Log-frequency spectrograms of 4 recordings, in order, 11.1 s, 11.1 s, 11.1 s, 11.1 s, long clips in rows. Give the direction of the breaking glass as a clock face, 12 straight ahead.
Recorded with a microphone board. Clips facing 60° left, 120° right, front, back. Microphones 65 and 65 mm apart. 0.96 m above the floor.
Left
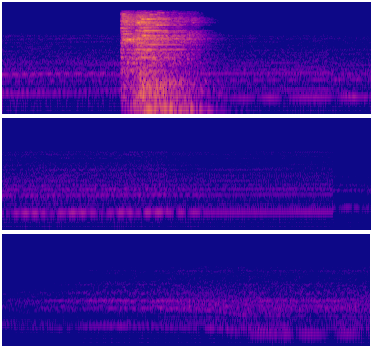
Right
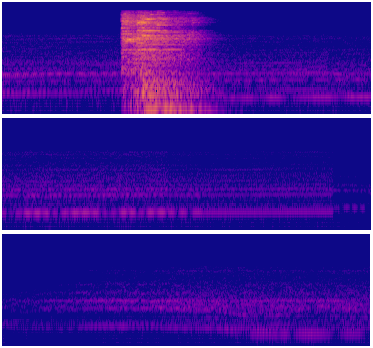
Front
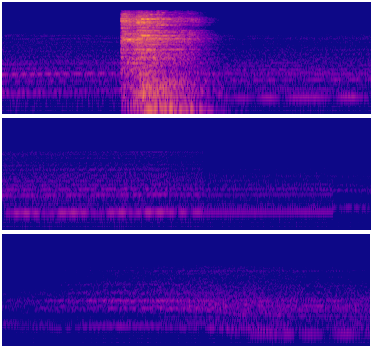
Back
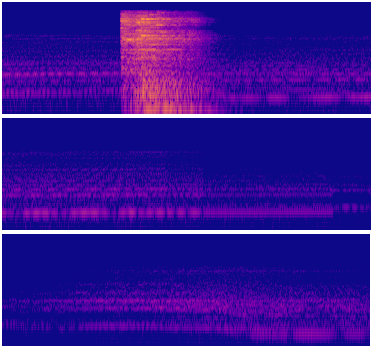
10 o'clock.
